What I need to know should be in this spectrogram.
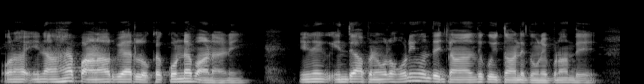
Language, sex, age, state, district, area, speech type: Dogri, male, 18-30, Jammu and Kashmir, Jammu, rural, spontaneous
